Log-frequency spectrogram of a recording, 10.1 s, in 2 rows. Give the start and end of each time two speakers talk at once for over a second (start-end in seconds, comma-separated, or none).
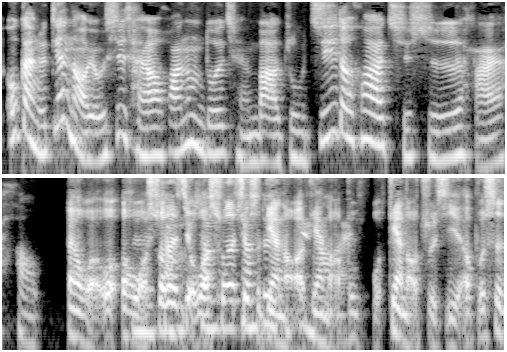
6.3-8.6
